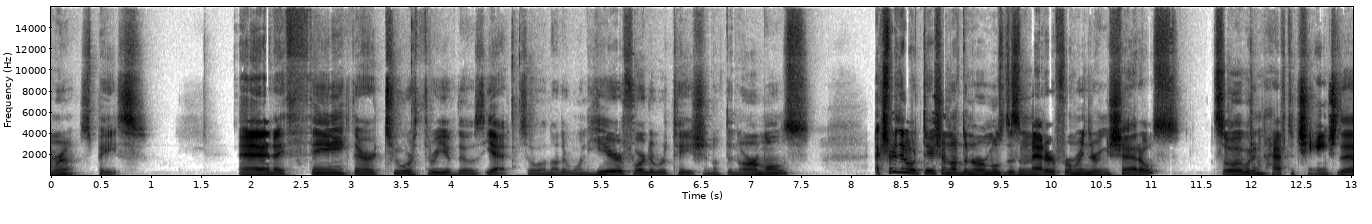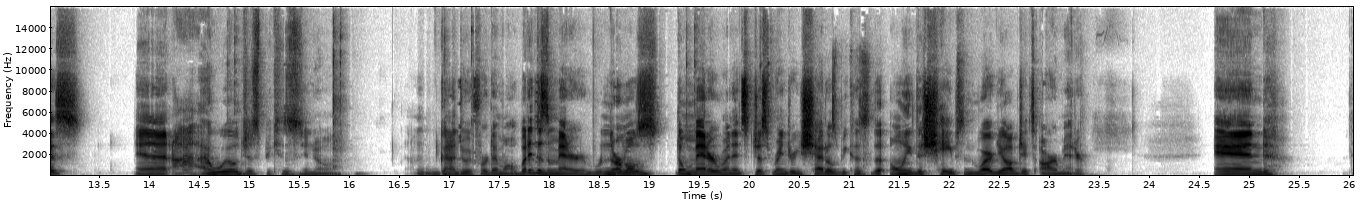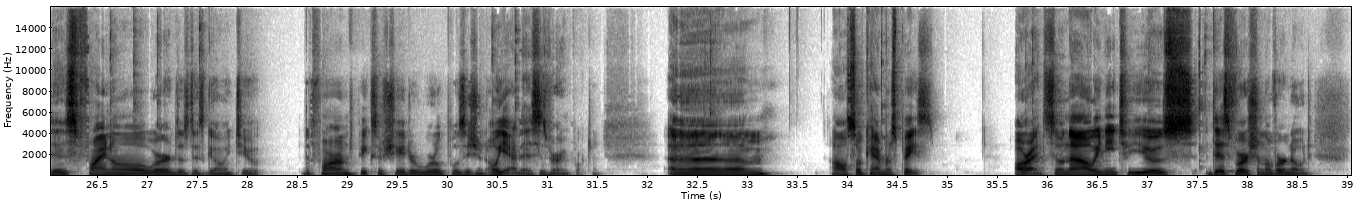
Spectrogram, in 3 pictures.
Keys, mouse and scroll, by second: 0.8 middle click, 1.5 right click, 3.3 right click, 3.8 middle click, 14.7 click, 15.8 click, 16.9 right click, 19.3 click, 20.0 click, 26.6 right click, 27.0 right click, 30.4 right click, 32.5 click, 34.2 click, 35.7 click, 37.4 click.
